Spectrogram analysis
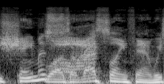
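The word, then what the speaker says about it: Seamus: a person you see how they spell Sheamus it's s-e-a-m-u-s and I would never get that to be Sheamus was a wrestling fan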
